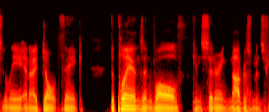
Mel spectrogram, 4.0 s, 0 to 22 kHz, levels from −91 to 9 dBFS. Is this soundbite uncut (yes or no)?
yes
